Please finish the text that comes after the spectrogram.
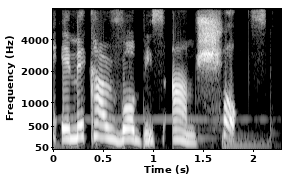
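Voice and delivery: ordinary delivery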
